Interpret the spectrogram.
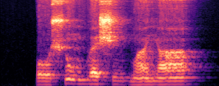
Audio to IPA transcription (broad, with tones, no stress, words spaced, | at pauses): o˧ ʃũ˦bɛ˦˨ʃi˨˦bã˧ jã˧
